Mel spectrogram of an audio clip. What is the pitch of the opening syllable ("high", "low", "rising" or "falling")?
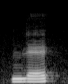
rising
